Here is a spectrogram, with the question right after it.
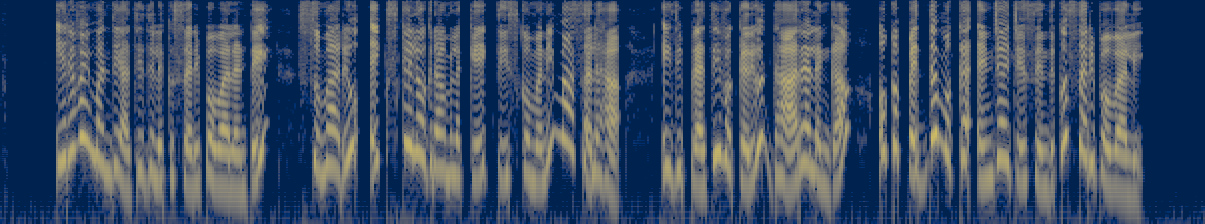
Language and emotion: Telugu, happy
